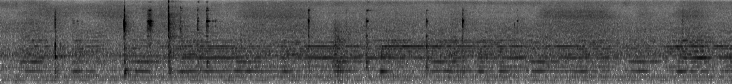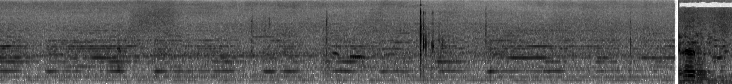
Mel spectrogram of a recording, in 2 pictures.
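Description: Soft background music, steady and low in level, with scattered light clicks and taps from an oil filter being handled and set in a bench vise; the sharpest click comes about eleven and a half seconds in.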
